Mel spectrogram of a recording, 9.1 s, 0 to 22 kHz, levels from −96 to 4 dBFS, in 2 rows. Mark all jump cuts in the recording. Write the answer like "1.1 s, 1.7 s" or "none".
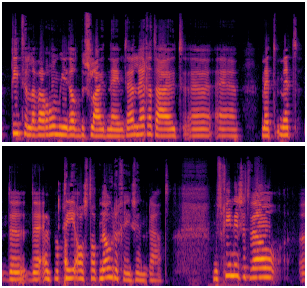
none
